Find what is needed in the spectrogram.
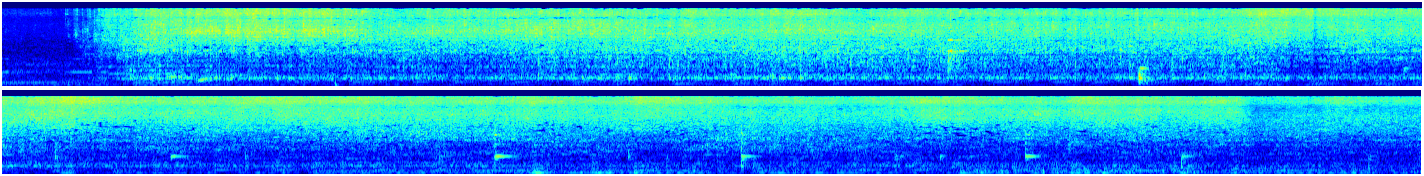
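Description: Raw mutton frying in hot oil in a pot. The sizzling starts suddenly about a second in as the meat goes in, then runs on steadily, with a few light knocks of the spatula against the pot as it is stirred.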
